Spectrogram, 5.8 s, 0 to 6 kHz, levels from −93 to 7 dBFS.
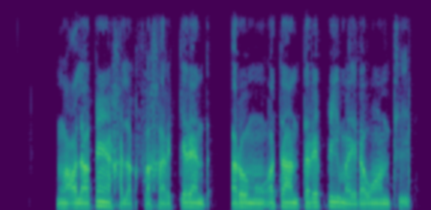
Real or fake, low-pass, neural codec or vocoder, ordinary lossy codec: real; 5.4 kHz; none; Opus, 64 kbps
